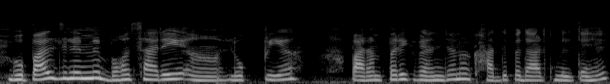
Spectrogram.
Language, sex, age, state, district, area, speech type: Hindi, female, 30-45, Madhya Pradesh, Bhopal, urban, spontaneous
